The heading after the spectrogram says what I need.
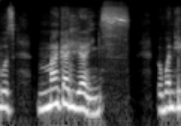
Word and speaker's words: Magalhães: If that person was Portuguese from Portugal, then it would probably sound almost like an SH. Magalhães. That's how it sounds for Portuguese from Portugal.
